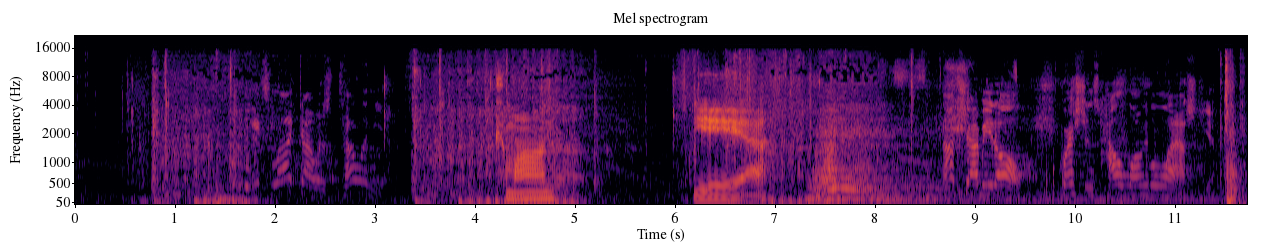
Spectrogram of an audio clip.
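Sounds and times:
car engine starting and revving: 0.8 - 1.8, 3.4 - 5.4, 7.0 - 9.0
speech: 2.3 - 5.1, 6.2 - 8.1, 8.7 - 11.7.

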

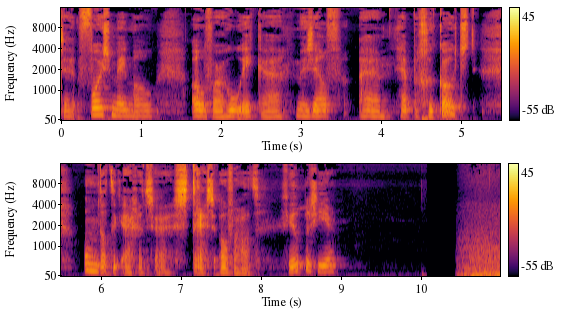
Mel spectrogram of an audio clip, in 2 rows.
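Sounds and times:
speech: 0.0 - 9.0
low hum: 10.4 - 10.9.

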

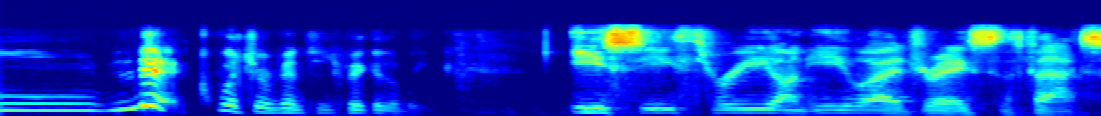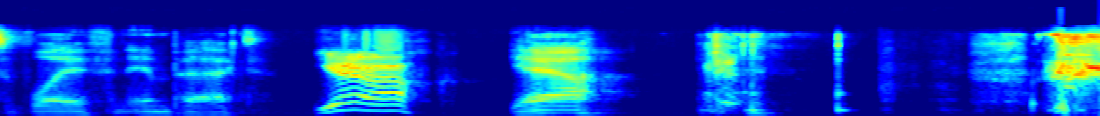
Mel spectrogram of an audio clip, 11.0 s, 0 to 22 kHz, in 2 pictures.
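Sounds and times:
speech: 0.7 - 9.4, 10.6 - 10.9
person coughing harshly: 9.0 - 9.3, 10.5 - 10.9
catch of breath: 10.4 - 10.7.

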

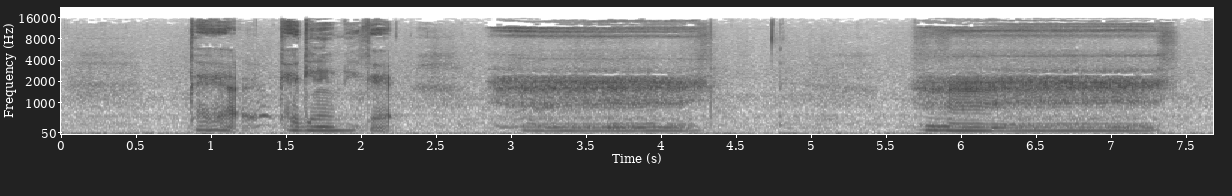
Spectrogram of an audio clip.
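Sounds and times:
speech: 0.9 - 3.3, 5.8 - 6.4
voice imitating an angry human growl: 2.9 - 4.4, 5.7 - 7.4.

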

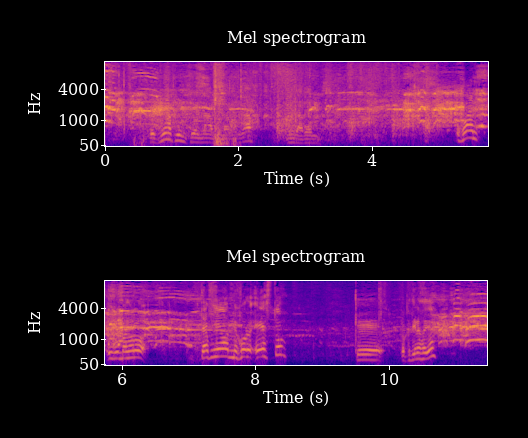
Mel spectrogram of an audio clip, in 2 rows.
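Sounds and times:
rooster crowing: 0.0 - 2.3, 2.9 - 9.0, 10.1 - 11.4
clucking in a poultry yard: 0.0 - 11.4
speech: 0.7 - 3.5, 5.3 - 6.5, 7.2 - 8.6, 9.5 - 10.8
busy rustle in a poultry yard: 1.2 - 5.1.

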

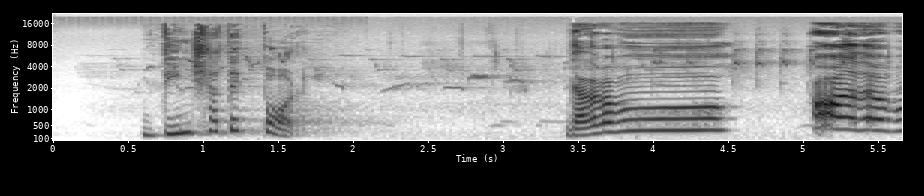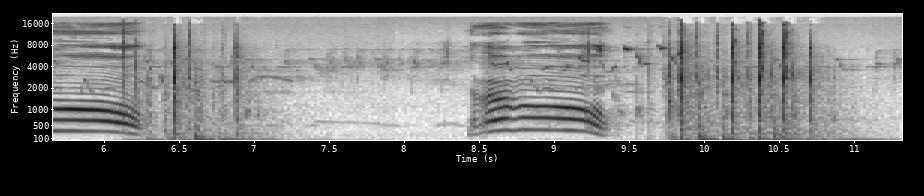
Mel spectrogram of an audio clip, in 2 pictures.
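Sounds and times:
speech: 0.6 - 1.8, 3.4 - 6.4, 8.4 - 9.6
banging on a house door: 6.1 - 7.7, 9.4 - 11.3.

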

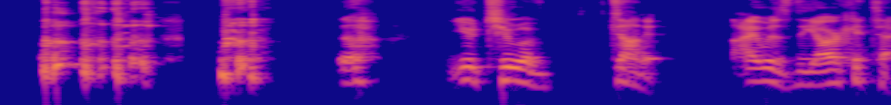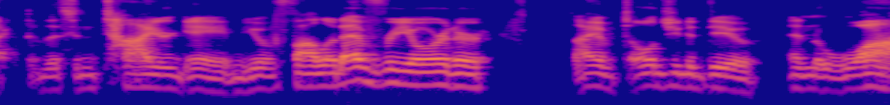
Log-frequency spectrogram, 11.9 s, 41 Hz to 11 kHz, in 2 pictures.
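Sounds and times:
person coughing roughly while acting a stabbed bleeding character: 0.3 - 2.6
speech: 2.3 - 11.8.

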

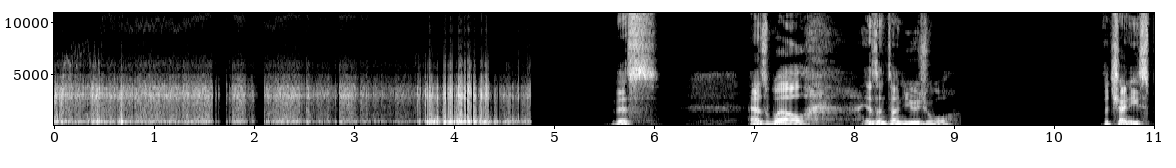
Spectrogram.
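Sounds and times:
harsh radio static hissing and crackling: 0.0 - 4.8
speech: 5.6 - 6.1, 7.0 - 9.1, 10.5 - 10.9.

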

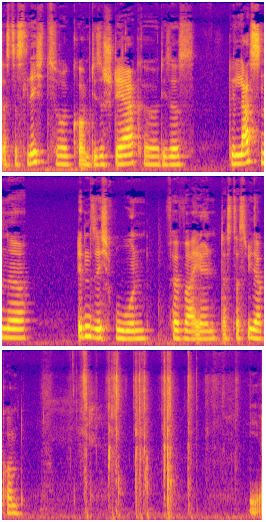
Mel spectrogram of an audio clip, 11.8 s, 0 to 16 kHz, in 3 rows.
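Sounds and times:
speech: 0.0 - 4.4, 5.0 - 8.2
tarot cards being shuffled by hand with several cards flying out: 8.5 - 11.6.

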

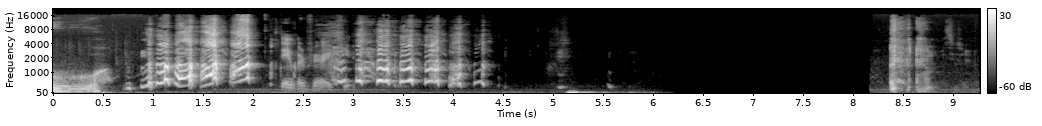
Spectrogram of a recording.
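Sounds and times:
laughter: 0.8 - 4.5
person coughing: 8.4 - 9.0.

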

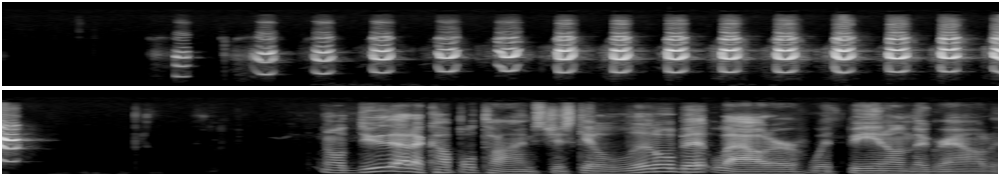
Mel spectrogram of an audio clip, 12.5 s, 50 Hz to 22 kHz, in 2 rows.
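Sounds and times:
hunter imitating wild turkey yelp calls: 1.0 - 6.5
speech: 8.3 - 12.4.

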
